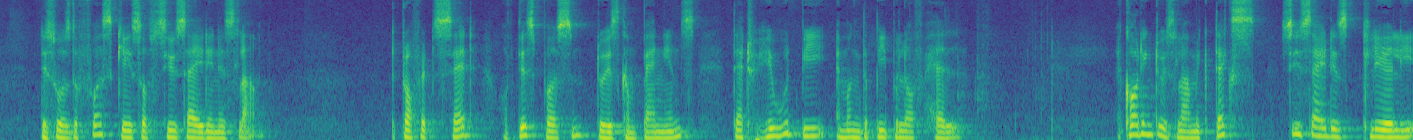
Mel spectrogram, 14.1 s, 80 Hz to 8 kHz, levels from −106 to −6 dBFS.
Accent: Indian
